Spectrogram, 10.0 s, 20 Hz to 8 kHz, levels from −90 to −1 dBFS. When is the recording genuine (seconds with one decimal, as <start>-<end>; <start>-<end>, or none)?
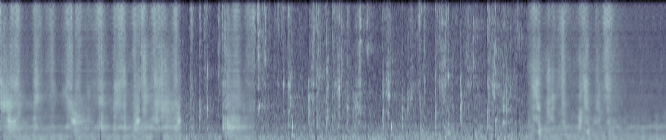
2.7-3.4; 3.8-7.9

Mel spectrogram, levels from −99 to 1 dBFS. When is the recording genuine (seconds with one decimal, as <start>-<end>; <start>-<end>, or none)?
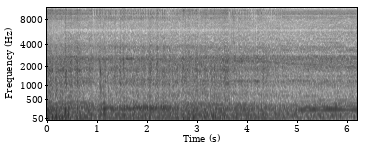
0.0-0.8; 3.1-3.6; 4.7-6.2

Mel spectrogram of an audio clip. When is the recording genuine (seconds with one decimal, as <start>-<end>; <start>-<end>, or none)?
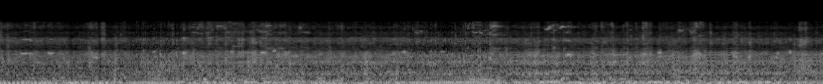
1.3-1.8; 4.1-4.9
